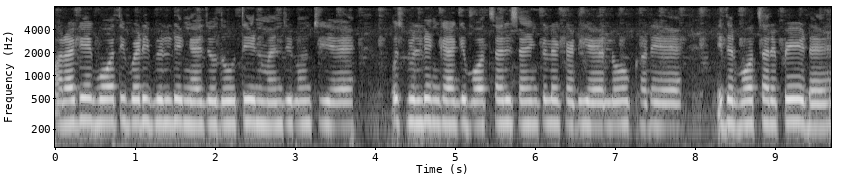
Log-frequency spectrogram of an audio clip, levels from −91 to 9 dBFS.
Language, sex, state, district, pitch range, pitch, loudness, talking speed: Hindi, female, Rajasthan, Bikaner, 225-240 Hz, 230 Hz, -14 LUFS, 190 wpm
